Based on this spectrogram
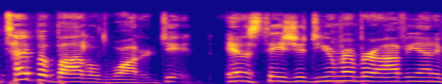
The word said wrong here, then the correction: Evian: You mean Evian? – Evian.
